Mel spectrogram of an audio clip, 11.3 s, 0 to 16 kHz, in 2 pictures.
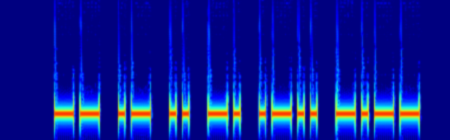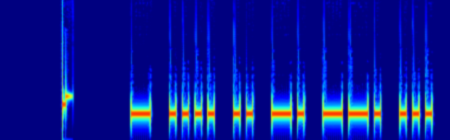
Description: Morse code, heard as a keyed tone, about 15 wpm, 700 Hz. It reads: MAINLY THINGS
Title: Sentences from Top 1400 Words - New Word Drill Alt - 15wpm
